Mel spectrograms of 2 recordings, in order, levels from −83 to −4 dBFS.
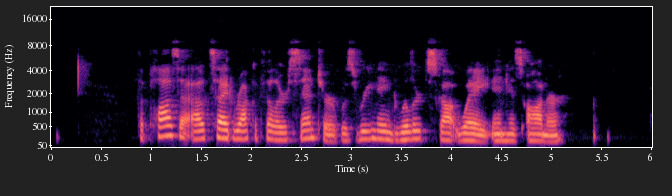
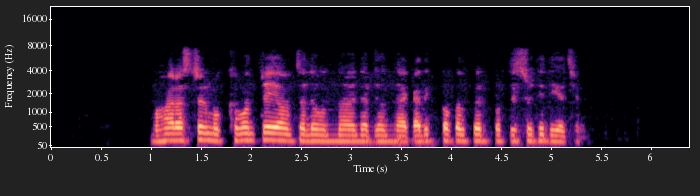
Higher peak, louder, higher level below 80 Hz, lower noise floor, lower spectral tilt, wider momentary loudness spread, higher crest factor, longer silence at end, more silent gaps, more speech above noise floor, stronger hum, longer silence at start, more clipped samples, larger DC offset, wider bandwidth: second, -8 dBFS vs -4 dBFS; second, -24 LUFS vs -20 LUFS; second, -74 dBFS vs -60 dBFS; second, -67 dBFS vs -82 dBFS; second, -4.5 dB/octave vs -7 dB/octave; first, 12 LU vs 9 LU; about the same, 18 dB vs 18 dB; second, 0.9 s vs 1.1 s; neither; second, 43 dB vs 63 dB; neither; second, 0.25 s vs 1 s; neither; neither; first, 9.6 kHz vs 7.6 kHz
